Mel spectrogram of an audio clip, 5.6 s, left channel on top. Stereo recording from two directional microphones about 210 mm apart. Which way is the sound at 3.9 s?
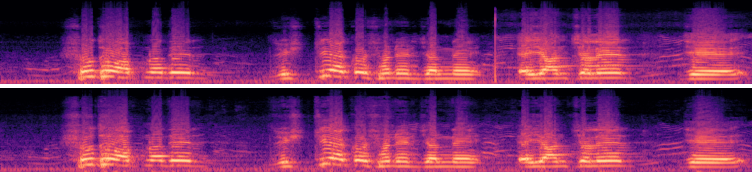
45° right (ahead or behind).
